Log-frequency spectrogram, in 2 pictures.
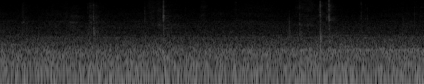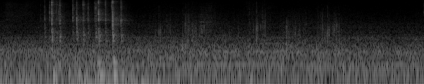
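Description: Computer keyboard typing in a typing game rattles at a quiet, close level, scattered keystrokes building to a quick burst of clicks midway over a steady low background hum.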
